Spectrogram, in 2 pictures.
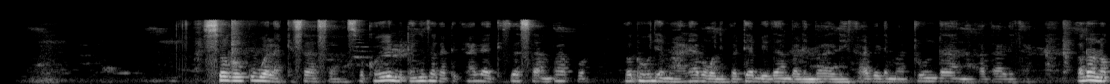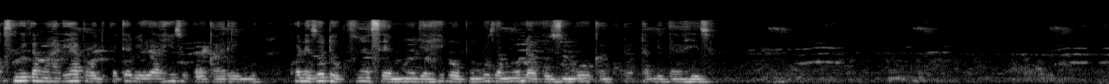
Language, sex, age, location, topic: Swahili, male, 18-24, Dar es Salaam, finance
